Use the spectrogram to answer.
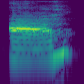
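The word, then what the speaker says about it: Aum: And it can be pronounced Om, O-M, Am, A-U-M, Amen, A-M-E-N, or Amun, A-M-U-N. And it is not heard with the ears.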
